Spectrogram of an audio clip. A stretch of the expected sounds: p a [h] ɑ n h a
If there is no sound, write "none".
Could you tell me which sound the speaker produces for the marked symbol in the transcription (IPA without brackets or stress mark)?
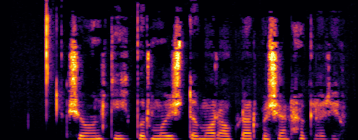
ʃ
